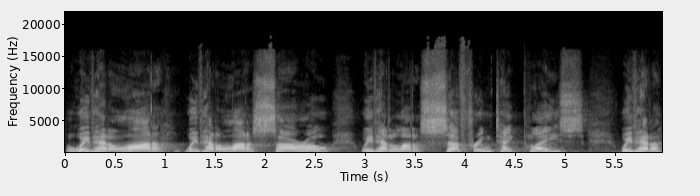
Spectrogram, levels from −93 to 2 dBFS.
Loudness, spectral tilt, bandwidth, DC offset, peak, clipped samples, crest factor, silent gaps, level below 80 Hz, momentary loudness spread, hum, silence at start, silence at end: -27 LUFS; -3.5 dB/octave; 17.5 kHz; under 0.1%; -12 dBFS; under 0.1%; 16 dB; none; -64 dBFS; 11 LU; none; 0 s; 0 s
